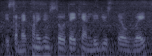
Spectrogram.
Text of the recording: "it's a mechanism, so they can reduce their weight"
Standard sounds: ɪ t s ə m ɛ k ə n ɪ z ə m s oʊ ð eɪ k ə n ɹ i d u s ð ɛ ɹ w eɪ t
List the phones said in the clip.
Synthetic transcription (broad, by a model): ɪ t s ə m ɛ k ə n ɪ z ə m s oʊ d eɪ k ə n l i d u s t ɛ l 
